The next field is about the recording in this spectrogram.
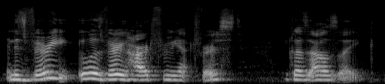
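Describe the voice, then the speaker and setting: A woman's voice: mid-range voice, fairly even intonation, fairly quick, darkish tone. A young woman, a student, chatting about a hobby and acting out what she and her friends said. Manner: chatty, acts out quotes. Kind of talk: casual interview answer.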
